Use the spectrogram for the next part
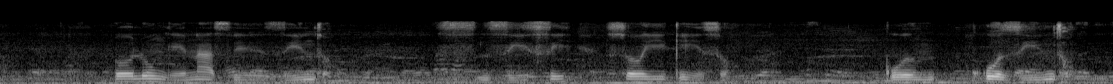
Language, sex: Xhosa, male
